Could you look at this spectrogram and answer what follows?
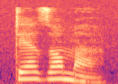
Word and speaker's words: der Sommer: would be der sommer de zoma diazoma so something with german they like to pronounce their s's as like a z so de zoma the elephant van that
